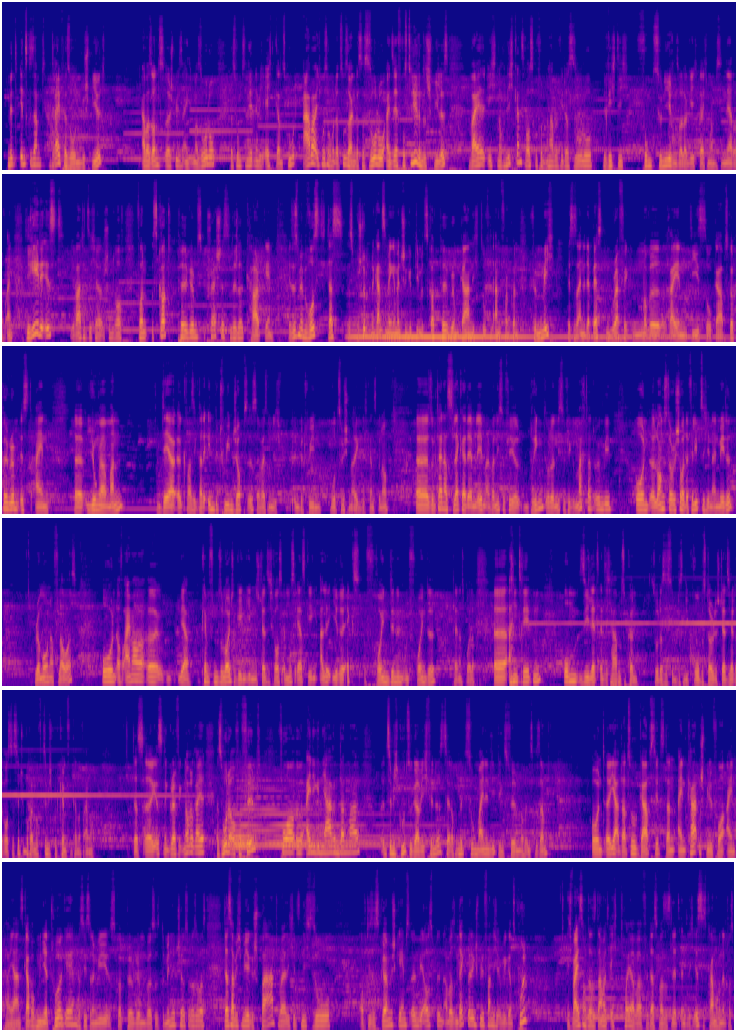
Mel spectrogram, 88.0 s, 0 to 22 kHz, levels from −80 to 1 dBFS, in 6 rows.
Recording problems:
background music; loud; throughout; 7 dB below the speech
background chatter; noticeable; throughout; 3 voices, 15 dB below the speech

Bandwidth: 18 kHz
